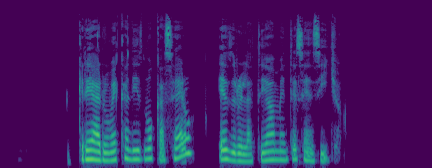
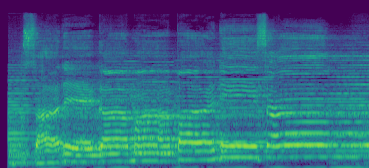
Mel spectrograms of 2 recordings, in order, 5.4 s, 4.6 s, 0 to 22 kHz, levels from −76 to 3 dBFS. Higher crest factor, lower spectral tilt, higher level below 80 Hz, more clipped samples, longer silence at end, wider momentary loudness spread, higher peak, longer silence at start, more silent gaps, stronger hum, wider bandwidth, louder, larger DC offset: first, 20 dB vs 12 dB; first, -4.5 dB/octave vs -3 dB/octave; second, -70 dBFS vs -60 dBFS; neither; first, 1.15 s vs 0 s; first, 9 LU vs 3 LU; second, -6 dBFS vs -2 dBFS; first, 0.85 s vs 0.1 s; first, 2.66-2.72 s vs none; neither; about the same, 16 kHz vs 16 kHz; second, -24 LUFS vs -14 LUFS; neither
